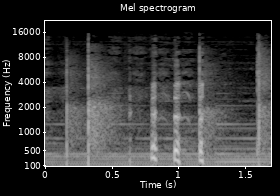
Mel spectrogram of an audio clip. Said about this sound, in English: We need a slow clap on this one. There it is.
